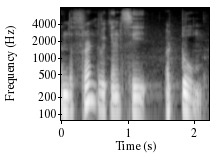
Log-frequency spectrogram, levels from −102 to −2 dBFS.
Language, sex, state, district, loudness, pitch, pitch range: English, male, Karnataka, Bangalore, -17 LUFS, 110 Hz, 105-115 Hz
